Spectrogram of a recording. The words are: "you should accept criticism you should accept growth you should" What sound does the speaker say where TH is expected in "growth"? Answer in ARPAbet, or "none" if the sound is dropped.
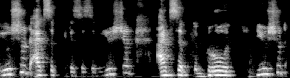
T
